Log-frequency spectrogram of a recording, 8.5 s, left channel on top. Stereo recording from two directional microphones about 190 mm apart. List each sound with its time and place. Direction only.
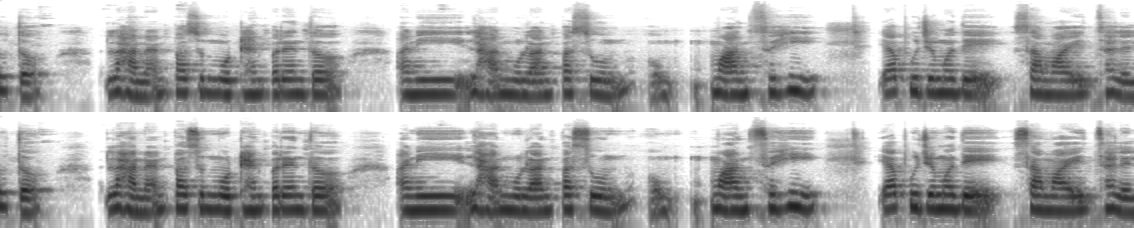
0.0 s speech: 10° right (ahead or behind)
3.1 s speech: 30° left (ahead or behind)
3.6 s speech: 10° right (ahead or behind)
5.8 s speech: 30° left (ahead or behind)
6.6 s a woman's voice: 10° right (ahead or behind)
